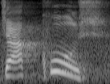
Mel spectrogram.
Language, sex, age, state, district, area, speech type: Bengali, female, 30-45, West Bengal, Paschim Bardhaman, rural, read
